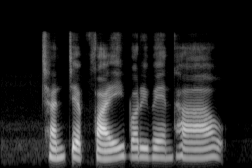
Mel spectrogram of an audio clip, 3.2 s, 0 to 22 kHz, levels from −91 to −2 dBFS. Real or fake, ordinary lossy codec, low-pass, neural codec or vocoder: fake; none; 10.8 kHz; autoencoder, 48 kHz, 128 numbers a frame, DAC-VAE, trained on Japanese speech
